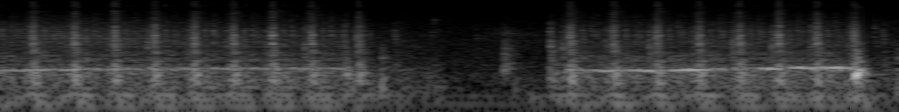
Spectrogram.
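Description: A sewing machine stitches piping in rapid, even bursts of needle clatter with a motor whine, pausing briefly before resuming at close range.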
